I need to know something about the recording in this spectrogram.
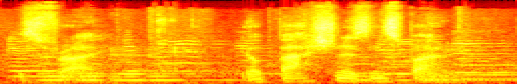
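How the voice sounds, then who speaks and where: A man playing a courteous, earnest shopkeeper spymaster in a video game, speaking in a measured, formal way. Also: deep voice, wildly swooping pitch, over loud music. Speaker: mentor, shop keeper. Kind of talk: video game cutscene acting.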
